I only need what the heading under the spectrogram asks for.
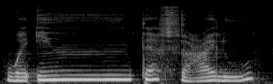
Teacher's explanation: فا کی سکون کے بعد عین پر زور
